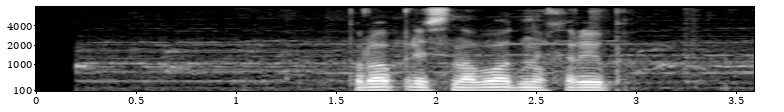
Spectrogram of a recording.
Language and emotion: Russian, neutral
